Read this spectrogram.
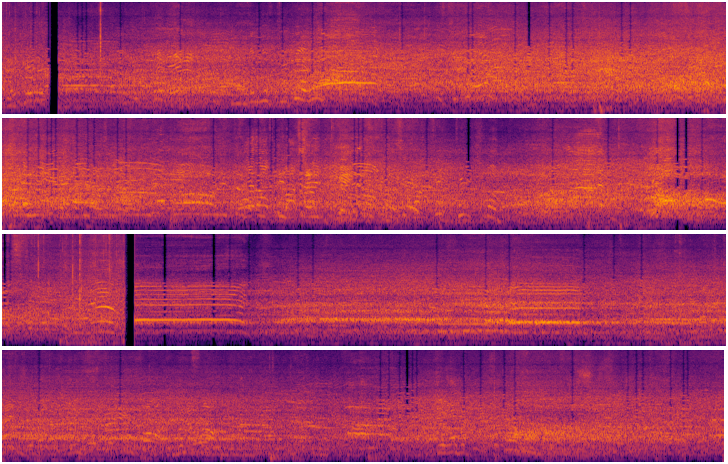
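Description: A large crowd of fans sings and chants loudly in an open stadium.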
